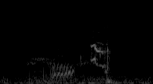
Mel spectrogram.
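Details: A female Bengal cat, just after a nap, gives a soft, drawn-out meow and then a brief higher chirp, reaching out for more petting when her owner stops.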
